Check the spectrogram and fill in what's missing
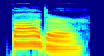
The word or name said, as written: badr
